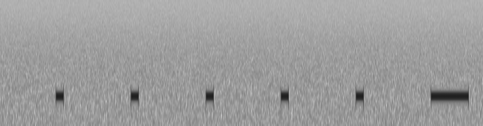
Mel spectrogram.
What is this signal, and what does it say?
Radio time signal (six pips, as the Greenwich Time Signal), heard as pips.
